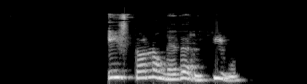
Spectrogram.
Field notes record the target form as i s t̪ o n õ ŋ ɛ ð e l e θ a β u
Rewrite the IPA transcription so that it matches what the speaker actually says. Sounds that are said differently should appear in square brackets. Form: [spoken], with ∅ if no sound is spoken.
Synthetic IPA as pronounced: i s t̪ o n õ ŋ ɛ ð e [r] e θ [i] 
